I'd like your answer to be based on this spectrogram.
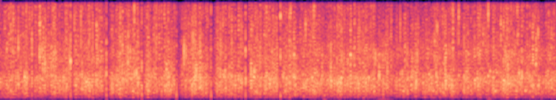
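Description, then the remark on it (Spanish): Sustained applause from an audience, dense clapping filling the whole stretch at steady loudness, with a few faint voices calling out underneath. “Eh, pueden aplaudir a un tonto, gracias.”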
